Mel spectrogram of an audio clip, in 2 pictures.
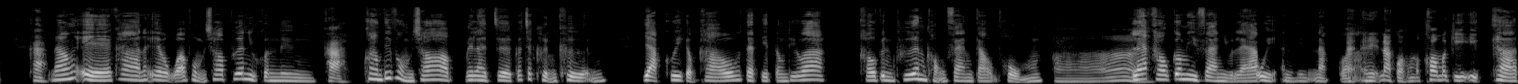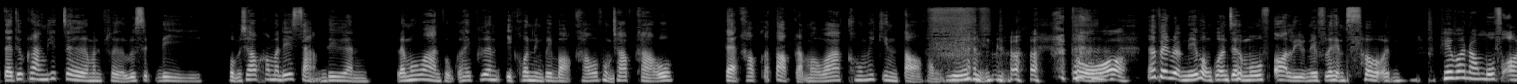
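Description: At 12.55 s and 21.31 s the speech jumps ahead about two 26.1 ms frames, and at 29.46 s it jumps about seven, with compressed frames skipped each time.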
